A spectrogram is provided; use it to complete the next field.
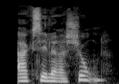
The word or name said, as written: acceleration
